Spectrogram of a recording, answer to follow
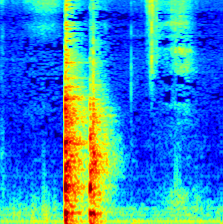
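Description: A sharp knock on a wooden cutting board holding ground pork, about two-thirds of a second in, with a fainter second knock just after.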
